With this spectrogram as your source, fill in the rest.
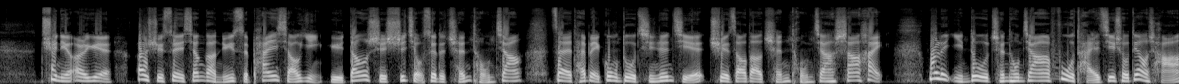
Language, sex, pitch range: Chinese, male, 130-190 Hz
